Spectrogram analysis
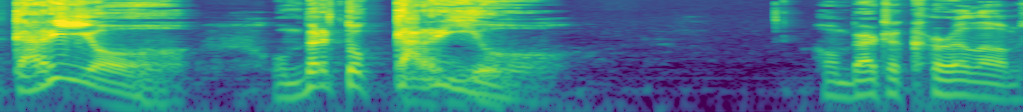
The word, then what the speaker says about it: Carrillo: my special be upset you're saying it wrong man Carrillo Humberto Carrillo Humberto Carrillo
